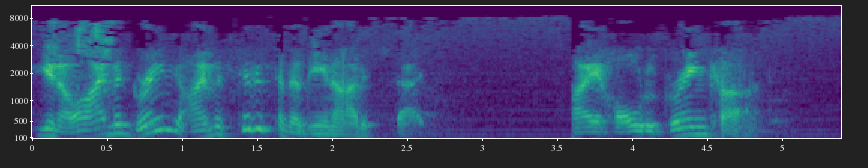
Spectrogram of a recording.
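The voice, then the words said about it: Australian accent. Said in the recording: “I have a thick Brooklyn accent. Actually, I'm joking. It's Australian.”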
